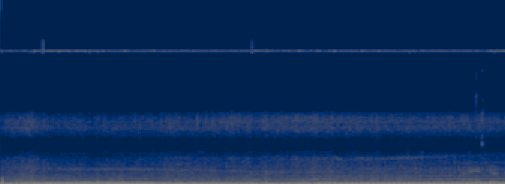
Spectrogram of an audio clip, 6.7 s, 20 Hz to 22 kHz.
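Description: A Suzuki M109R cruiser motorcycle rumbles along steadily on a ride, with a constant low engine drone and wind noise that stay at one level throughout, while someone talks over it.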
